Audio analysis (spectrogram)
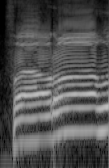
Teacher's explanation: را کے اوپر کھڑا زبر ہے، کھڑا زبر کو ایک الف کے برابر کھینچ کر پڑھیں گے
